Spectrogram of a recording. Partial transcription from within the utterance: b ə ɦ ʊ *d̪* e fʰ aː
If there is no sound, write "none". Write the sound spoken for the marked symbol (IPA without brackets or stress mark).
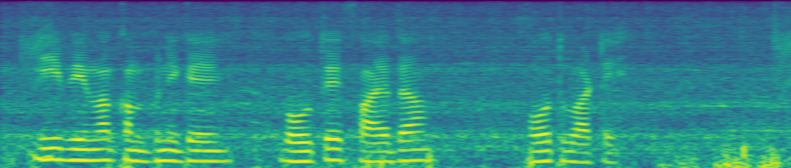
t̪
